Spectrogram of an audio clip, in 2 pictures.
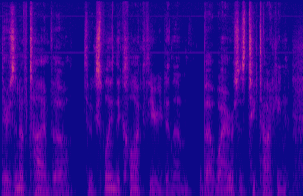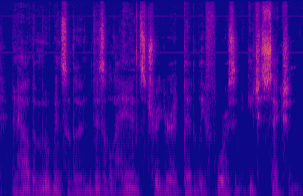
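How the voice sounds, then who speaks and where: A man with a slightly hoarse voice reading a novel aloud on a live stream, slipping into casual slangy remarks between passages. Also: low voice, fairly quick. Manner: reads steadily, breaks into excited slangy chat.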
